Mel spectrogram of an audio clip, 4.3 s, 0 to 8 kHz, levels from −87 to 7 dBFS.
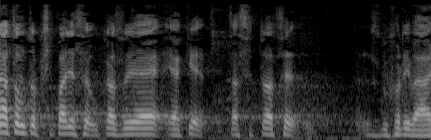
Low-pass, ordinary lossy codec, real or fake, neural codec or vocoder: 7.2 kHz; MP3, 32 kbps; real; none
